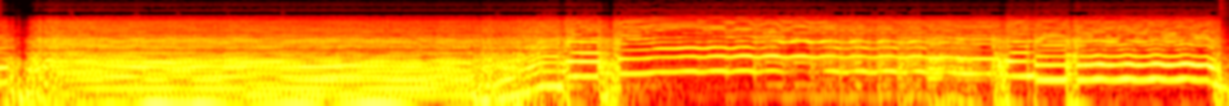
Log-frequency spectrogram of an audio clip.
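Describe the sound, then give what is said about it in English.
Heavily fuzzed electric guitar through an octave fuzz pedal similar to, but not quite, an Octavia, with a ring-modulated octave edge: a sustained buzzing note, then sliding bends and wavering held notes, loud and dense throughout with no voices. “You can hear that Octavia. It's not quite an Octavia, but it has a little bit of that ring modulation uh, on octave underneath it.”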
